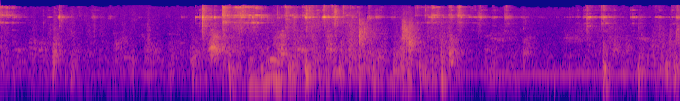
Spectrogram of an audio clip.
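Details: Two dogs locked in a fight, giving a quiet start and then a run of whiny yelps and throaty grumbles with scuffling, a faint voice and a constant background hum.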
